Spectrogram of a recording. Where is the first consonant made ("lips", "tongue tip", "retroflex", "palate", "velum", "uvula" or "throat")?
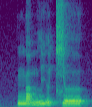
velum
